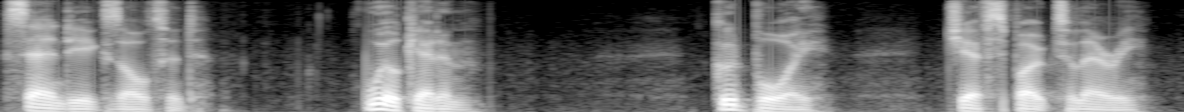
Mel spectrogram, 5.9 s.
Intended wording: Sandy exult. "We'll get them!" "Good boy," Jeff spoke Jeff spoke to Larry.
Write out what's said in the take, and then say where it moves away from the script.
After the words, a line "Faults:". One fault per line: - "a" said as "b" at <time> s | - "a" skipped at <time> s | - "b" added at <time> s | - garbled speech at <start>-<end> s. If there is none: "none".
Sandy exulted. "We'll get him!" "Good boy," Jeff spoke to Larry.
Faults:
- "exult" said as "exulted" at 0.4 s
- "them" said as "him" at 2.2 s
- "Jeff spoke" skipped at 5.3 s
